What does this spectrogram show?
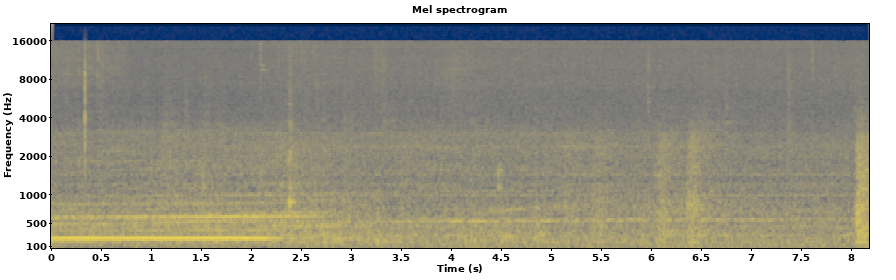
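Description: Passenger train pulling out of a station, heard from inside the car: a loud steady hum cuts off about two seconds in, leaving quieter running noise with a faint rising whine as the train picks up speed. A few sharp clacks from the wheels come near the end.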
